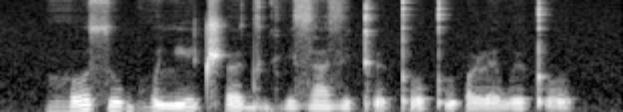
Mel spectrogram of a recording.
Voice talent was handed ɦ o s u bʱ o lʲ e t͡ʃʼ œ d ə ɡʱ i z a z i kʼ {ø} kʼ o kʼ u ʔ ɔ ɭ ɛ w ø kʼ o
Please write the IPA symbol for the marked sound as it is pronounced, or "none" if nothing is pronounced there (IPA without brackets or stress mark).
ø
